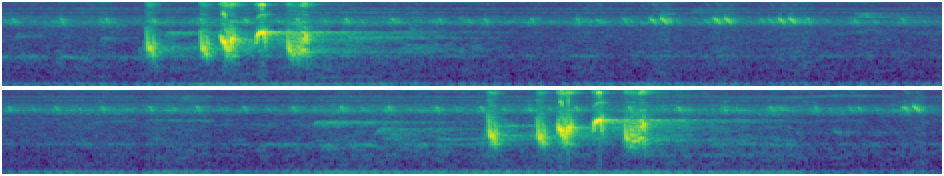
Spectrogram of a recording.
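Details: Decoy Cream-vented Bulbul producing two jaunty chattering phrases of quick notes, about five seconds apart, with a faint high insect trill and a low rumbling hum between them.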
